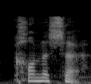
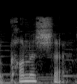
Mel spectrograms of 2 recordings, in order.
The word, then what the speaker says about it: connoisseur: 咁啊，当然萧叔讲嘅发音咧就系英文嘅发音，connoisseur。你可以当个两个重音，第一个重音 con，第二个重音是 sir，做 connoisseur，就是一个非常识食嘅人。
